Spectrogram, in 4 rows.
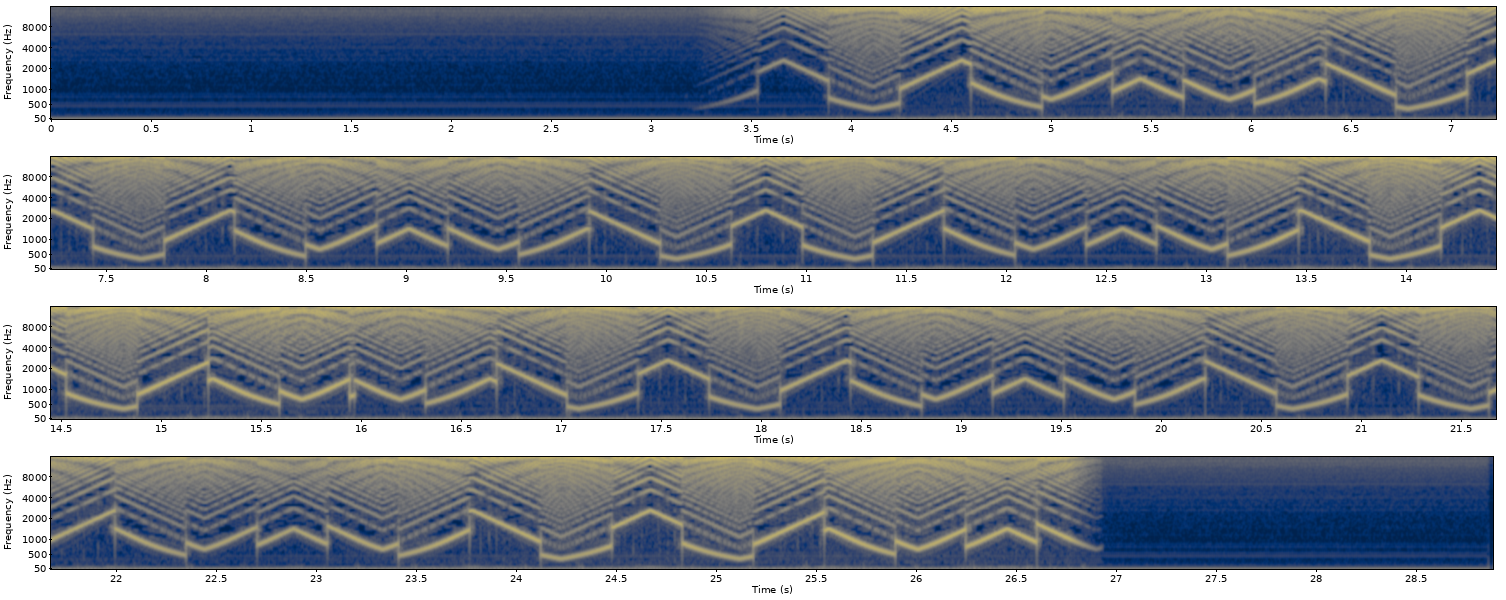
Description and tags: scifihalytys1 - scifi alarm 1
scifi alarm done with clavia nordlead 2 and recorded originally with fostex vf16.
alarm, imaginary, scifi, siren, synthetic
